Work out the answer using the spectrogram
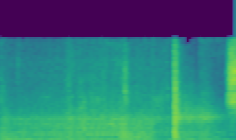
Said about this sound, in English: There's a garbage truck outside today.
